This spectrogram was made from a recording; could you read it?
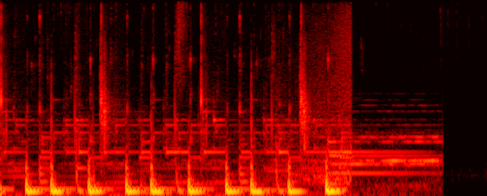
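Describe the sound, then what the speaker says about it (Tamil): Batter-dipped paneer pieces dropped one by one into hot frying oil, about nine evenly spaced soft plops, each followed by a brief sizzle, ending in quiet. "ஒவ்வொரு பன்னீரை டிப் பண்ணி நான் இதில் போட போகிறேன், ஆயில் ஃப்ரையில் போட போகிறேன்"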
